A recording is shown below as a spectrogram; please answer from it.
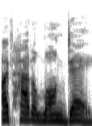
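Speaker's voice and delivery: usual speaking voice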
